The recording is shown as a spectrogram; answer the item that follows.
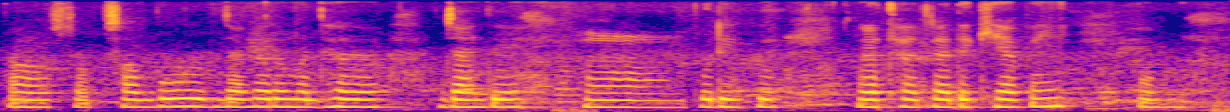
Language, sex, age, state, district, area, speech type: Odia, female, 30-45, Odisha, Jagatsinghpur, rural, spontaneous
